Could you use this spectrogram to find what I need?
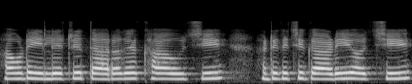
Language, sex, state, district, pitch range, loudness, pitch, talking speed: Odia, female, Odisha, Nuapada, 255-275 Hz, -12 LUFS, 265 Hz, 130 wpm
